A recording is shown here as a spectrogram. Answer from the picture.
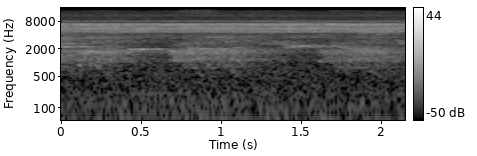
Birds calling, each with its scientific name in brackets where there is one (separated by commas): Hauxwell's Thrush (Turdus hauxwelli), Plumbeous Pigeon (Patagioenas plumbea)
